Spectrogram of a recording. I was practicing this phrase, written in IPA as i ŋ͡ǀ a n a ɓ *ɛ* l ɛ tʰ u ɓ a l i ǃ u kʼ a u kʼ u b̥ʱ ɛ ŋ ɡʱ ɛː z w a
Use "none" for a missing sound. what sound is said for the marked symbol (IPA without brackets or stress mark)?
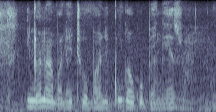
a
